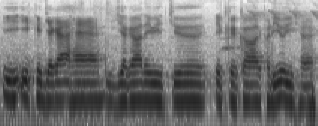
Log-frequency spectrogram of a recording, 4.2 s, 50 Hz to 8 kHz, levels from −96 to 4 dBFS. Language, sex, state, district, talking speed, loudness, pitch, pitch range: Punjabi, male, Punjab, Kapurthala, 170 wpm, -16 LUFS, 140 Hz, 135-145 Hz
